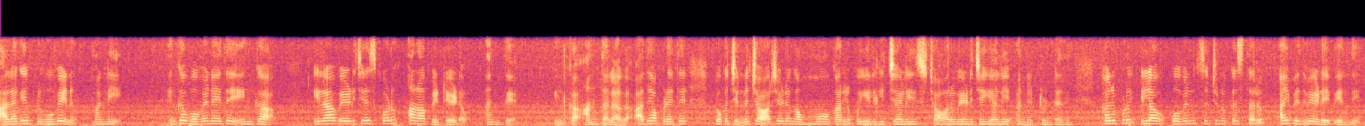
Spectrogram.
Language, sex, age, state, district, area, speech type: Telugu, female, 45-60, Andhra Pradesh, N T Rama Rao, urban, spontaneous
